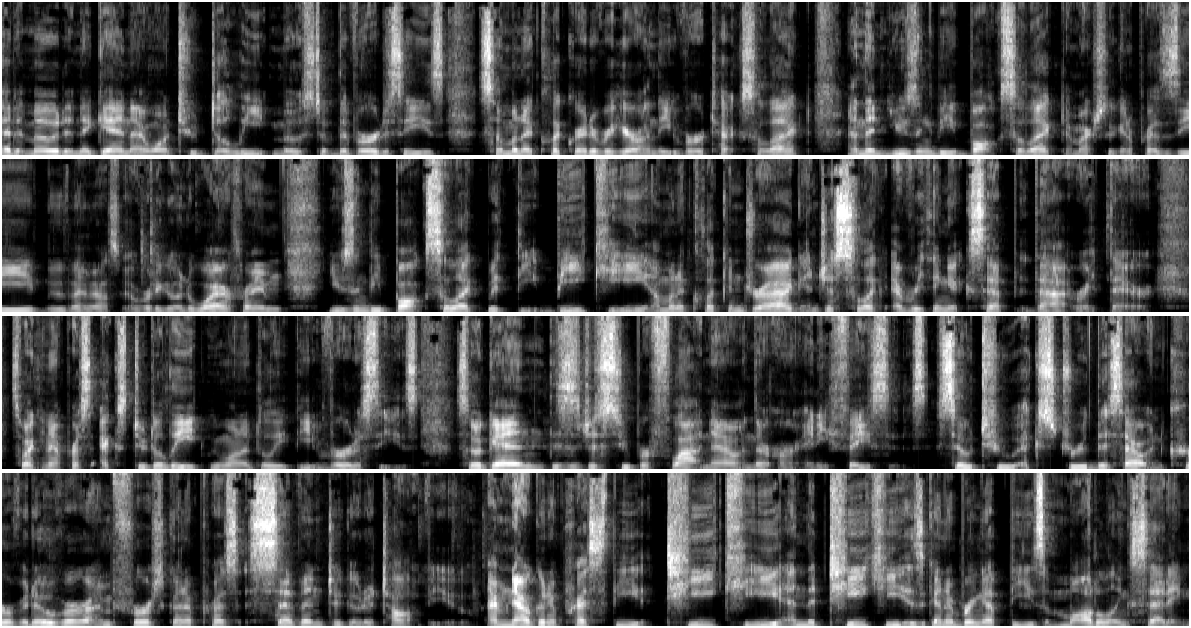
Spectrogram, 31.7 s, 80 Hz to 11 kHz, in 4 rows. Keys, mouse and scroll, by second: 2.6-4.4 scroll up 1, 4.4 click, 4.7 middle click, 5.5 scroll down 1, 5.7-7.5 middle drag, 7.5 z, 9.1-10.5 middle drag, 10.5 b, 18.4 shift+middle click, 19.3-20.0 scroll up 2, 20.2 a, 20.8 a, 20.8 scroll down 1, 20.9 middle click, 21.3 scroll up 1, 21.8 shift+middle click, 22.2-22.6 scroll down 2, 23.7-25.4 middle drag, 25.4 KP_7, 26.2 shift+middle click, 26.9 click, 27.5 click, 28.2 t, 30.0 scroll down 2, 30.4 scroll up 1, 30.5-31.6 scroll down 1.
